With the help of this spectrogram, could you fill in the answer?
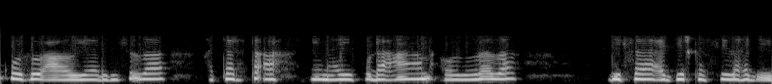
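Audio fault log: No fault to log for this audio.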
